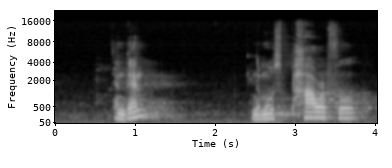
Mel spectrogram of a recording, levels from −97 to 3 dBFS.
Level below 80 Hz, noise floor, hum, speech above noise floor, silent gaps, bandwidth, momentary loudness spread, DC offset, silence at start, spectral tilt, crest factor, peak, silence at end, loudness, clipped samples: -58 dBFS; -59 dBFS; none; 33 dB; none; 16 kHz; 15 LU; under 0.1%; 0.7 s; -6 dB/octave; 20 dB; -8 dBFS; 0.1 s; -27 LUFS; under 0.1%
